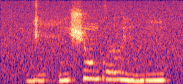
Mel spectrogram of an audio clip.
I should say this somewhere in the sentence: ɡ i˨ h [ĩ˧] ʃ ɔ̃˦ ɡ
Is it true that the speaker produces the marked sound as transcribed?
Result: no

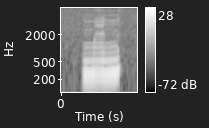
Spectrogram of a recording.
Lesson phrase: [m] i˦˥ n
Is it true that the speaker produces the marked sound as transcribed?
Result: yes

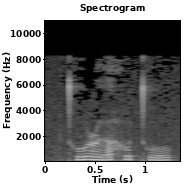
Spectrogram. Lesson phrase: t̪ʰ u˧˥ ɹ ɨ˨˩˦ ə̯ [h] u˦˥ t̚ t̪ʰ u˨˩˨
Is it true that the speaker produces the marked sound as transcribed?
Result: yes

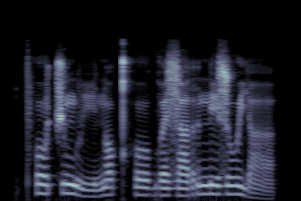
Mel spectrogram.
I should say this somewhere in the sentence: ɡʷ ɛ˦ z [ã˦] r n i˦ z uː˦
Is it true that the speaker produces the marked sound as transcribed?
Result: no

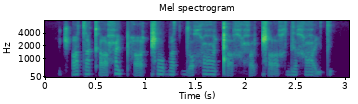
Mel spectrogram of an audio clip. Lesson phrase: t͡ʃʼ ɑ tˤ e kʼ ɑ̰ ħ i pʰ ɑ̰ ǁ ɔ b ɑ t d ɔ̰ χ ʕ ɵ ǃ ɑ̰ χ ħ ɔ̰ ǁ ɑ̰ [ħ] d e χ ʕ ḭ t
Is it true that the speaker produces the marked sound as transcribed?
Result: no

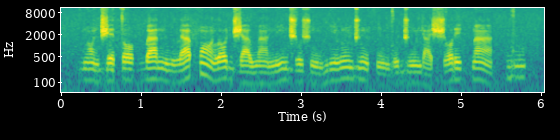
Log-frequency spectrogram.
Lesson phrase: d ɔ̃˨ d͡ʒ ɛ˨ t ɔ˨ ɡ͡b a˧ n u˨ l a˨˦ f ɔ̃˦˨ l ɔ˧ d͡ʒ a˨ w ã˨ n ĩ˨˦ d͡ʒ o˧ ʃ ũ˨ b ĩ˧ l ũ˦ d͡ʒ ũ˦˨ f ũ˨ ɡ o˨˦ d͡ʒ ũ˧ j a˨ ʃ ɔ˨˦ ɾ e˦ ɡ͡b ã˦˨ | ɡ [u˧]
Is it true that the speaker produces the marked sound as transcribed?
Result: yes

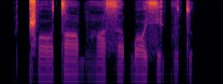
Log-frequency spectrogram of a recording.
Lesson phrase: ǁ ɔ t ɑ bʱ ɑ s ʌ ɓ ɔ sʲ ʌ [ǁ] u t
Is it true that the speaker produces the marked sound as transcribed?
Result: no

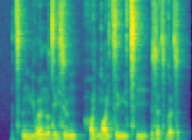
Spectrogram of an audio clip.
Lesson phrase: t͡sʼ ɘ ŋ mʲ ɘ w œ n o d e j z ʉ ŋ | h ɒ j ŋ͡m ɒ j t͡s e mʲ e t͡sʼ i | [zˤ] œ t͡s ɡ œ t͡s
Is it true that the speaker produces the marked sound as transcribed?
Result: no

